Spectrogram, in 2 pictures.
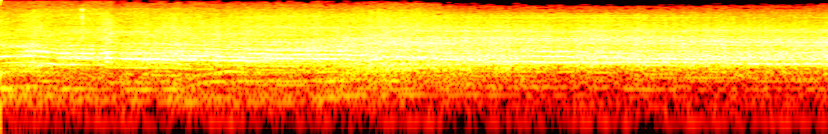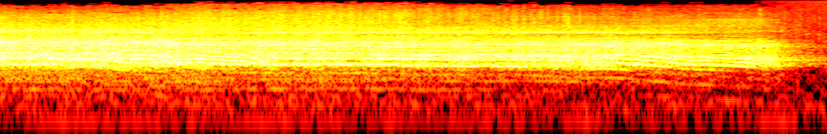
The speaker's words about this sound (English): And this is maybe my favorite Worf moment in all of Star Trek, because as Kuni Vos shuffles loose this mortal coil, Worf and the two other surviving Klingons from the wreck start growling and then let out a crazy scream.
